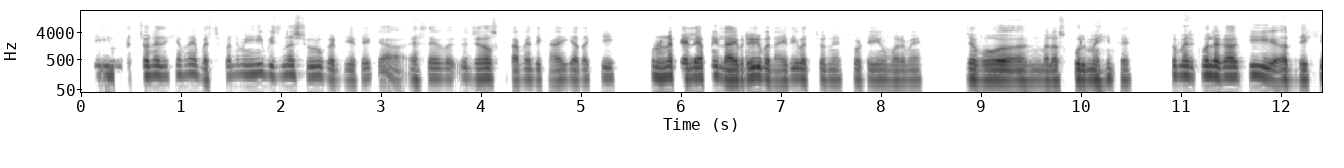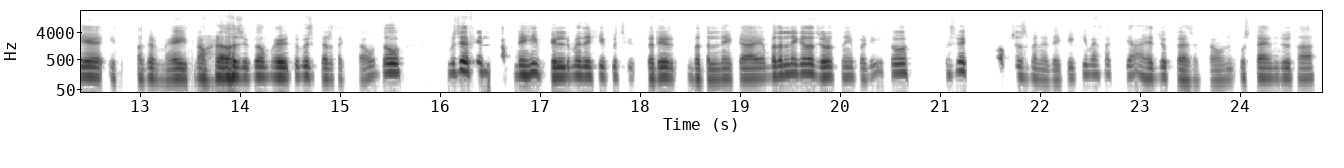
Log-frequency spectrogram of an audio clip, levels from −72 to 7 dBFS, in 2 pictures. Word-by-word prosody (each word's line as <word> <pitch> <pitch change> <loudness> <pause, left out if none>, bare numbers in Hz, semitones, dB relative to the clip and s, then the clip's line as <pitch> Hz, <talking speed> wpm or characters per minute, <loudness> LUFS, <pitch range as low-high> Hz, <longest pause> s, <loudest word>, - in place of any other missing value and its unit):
इन 155 -1 -6 0.2
बच्चों 155 - -4
ने 160 +1 -1
देखिए 155 +2 -8
अपने 175 +1 -5
बचपन 155 +3 -10
में 170 - -5
ही 180 +1 -3
बिज़नेस 160 0 -5
शुरू 150 -2 -4
कर 125 -4 -4
दिए 115 0 -10
थे 130 - -6
क्या? 105 -6 -8 0.2
ऐसे 125 +3 -6
व 130 0 -8
जो 130 0 -1
उस 130 0 -3
किताब 125 -4 -8
में 125 - -5
दिखाया 110 -2 -8
गया 120 -1 -5
था 120 +1 -9
कि 135 +3 -10 0.4
उन्होंने 145 0 +2
पहले 140 -1 +1
अपनी 140 +3 0
लाइब्रेरी 125 +2 +4
बनाई 110 -5 -3
थी 130 - -4
बच्चों 125 -1 -4
ने 115 0 -10
छोटी 115 0 -8
उम्र 110 -1 -7
में 115 0 -10 0.5
जब 120 -3 +1
वो 115 +1 +1
अ, 110 -1 +4
मतलब 110 0 -4
स्कूल 115 +2 -1
में 120 -1 -1
ही 115 +5 -8
थे। 120 - -5
तो 155 +6 -11
मेरे 155 -2 0
को 160 +3 0
लगा 145 -2 +5
कि 145 -1 0
अ, - - +2
देखिए 120 +6 +2
इत 135 - -13 0.2
अगर 130 +1 -3
मैं 120 +2 +1
इतना 125 +1 -2
बड़ा 135 +4 +7
हो 145 - +10
चुका 140 +1 -1
हूँ 145 - 0
मैं 145 0 +8
भी 140 - +10
तो 145 +1 -8
कुछ 150 -1 0
कर 130 -3 -3
सकता 125 -2 -14
हूँ। 145 +4 -7
तो 190 +1 +10 0.5
मुझे 190 +4 +9
फिर 200 -2 -3
अपने 160 +5 +1
ही 185 +3 +5
फ़ील्ड 145 -4 +4
में 155 - +2
देखिए 150 0 0
कुछ 145 0 -11
करियर 135 +1 +1 0.2
बदलने 125 0 -2
का 130 +1 0
य 135 +1 0
बदलने 160 +5 +2
की 180 - +3
तो 180 - +7
ज़रूरत 145 -2 +3
नहीं 145 0 -6
पड़ी 140 +7 -12
तो 180 +1 +3 0.4
उसमें 190 +5 +1
ही - - -13 0.3
ऑप्शन्स 145 -3 -10
मैंने 125 -4 -10
देखे 115 +4 -11
कि 170 - -10
मैं 170 0 -8
ऐसा 170 +1 -14
क्या 160 -1 -11
है 135 -3 -3
जो 145 +2 -5
कर 120 -5 -4
सकता 110 0 -16
हूँ 115 +2 -11
उस 135 - -11
टाइम 135 -1 -1
जो 135 0 -3
था 130 0 -7
135 Hz, 250 wpm, -21 LUFS, 120-150 Hz, 0.5 s, हो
